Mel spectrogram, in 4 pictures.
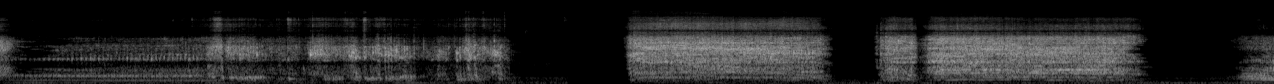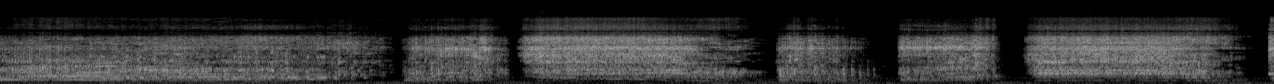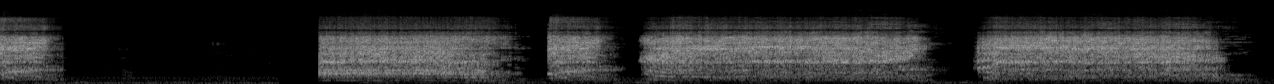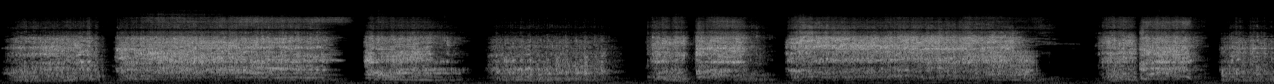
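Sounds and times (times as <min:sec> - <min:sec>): raspy hissing creature bursts: 0:06.3 - 0:11.4, 0:12.4 - 0:26.1, 0:28.7 - 0:50.9.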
